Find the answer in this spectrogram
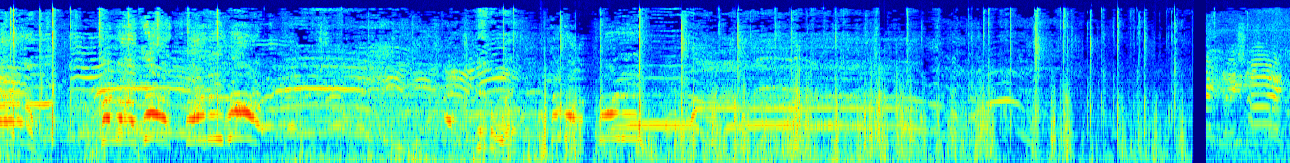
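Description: Players and spectators shouting and cheering during a softball play, with long drawn-out calls and scattered sharp clicks or knocks.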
